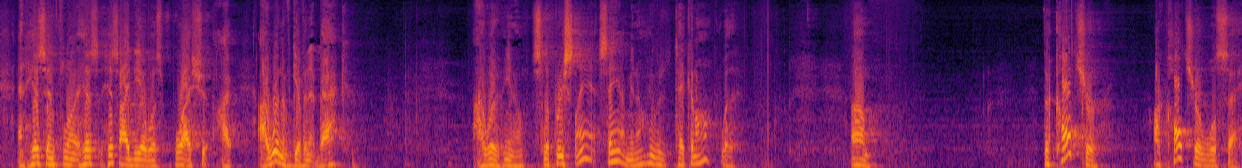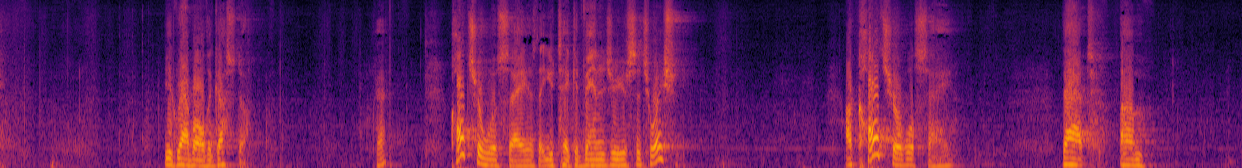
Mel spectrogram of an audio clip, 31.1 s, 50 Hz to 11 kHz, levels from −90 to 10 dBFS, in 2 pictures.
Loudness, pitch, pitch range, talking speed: -17 LUFS, 115 Hz, 105-125 Hz, 125 wpm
